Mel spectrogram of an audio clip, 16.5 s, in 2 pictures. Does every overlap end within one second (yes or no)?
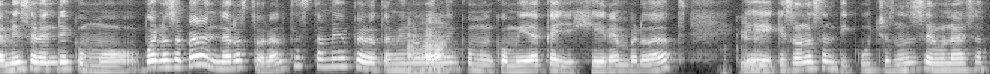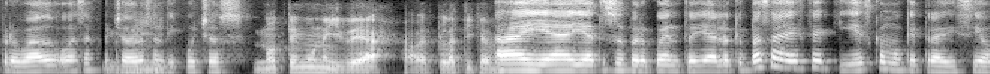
yes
